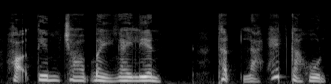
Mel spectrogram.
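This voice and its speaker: A woman reading an audiobook voices a gossipy, sharp-tongued city woman who talks in quick exclamations and mockery. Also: on the low side, husky, dry recording, studio quality. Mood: dramatic. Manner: chatty, mocking, full of exclamations.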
